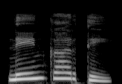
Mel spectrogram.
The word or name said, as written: ನೇಣುಕಾರ್ತಿ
